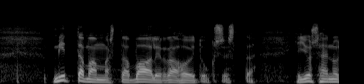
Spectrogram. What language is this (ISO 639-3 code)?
fin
